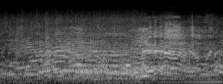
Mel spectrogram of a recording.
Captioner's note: crowd responding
